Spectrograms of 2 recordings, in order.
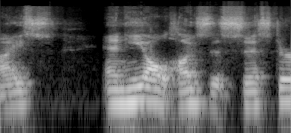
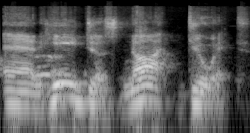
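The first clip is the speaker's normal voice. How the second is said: plain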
